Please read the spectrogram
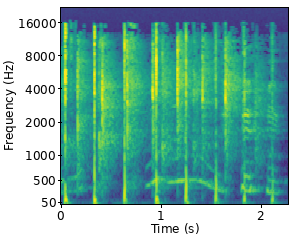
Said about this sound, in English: And let's clap it up for episode two of season 2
